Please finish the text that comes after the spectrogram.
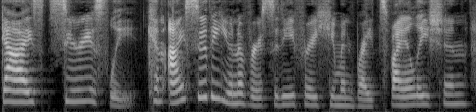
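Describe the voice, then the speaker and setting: A woman's voice: a little high, moderate pace, pushed and bright. A young woman playing an angry, wounded student outcast who conjures spirits in an audio drama, intense and defensive in manner. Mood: hurt, bitter. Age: young adult.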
